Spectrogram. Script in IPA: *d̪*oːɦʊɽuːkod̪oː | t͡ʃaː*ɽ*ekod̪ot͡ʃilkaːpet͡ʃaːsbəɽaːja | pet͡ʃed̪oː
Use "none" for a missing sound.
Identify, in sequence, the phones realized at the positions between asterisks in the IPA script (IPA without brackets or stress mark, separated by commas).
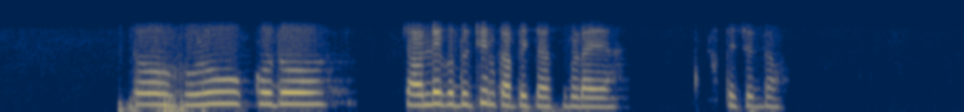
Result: t̪, l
